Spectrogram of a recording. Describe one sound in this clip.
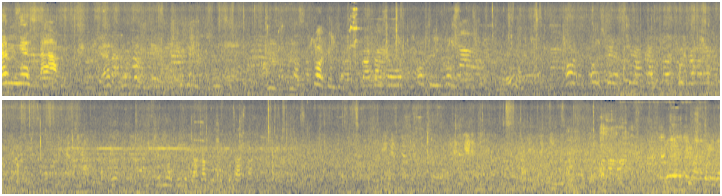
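A crowd of people chatter and talk outdoors on a busy street.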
